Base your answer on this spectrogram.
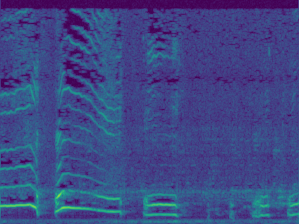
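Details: Blue merle male Australian Shepherd from working and show lines, giving high, tonal, drawn-out whines that bend upward then level off, then shorter broken whimpers, over a steady low hum.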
